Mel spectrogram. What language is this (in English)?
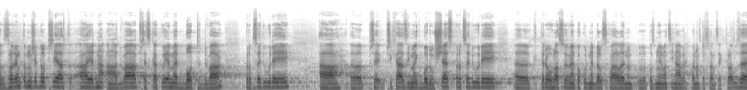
Czech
